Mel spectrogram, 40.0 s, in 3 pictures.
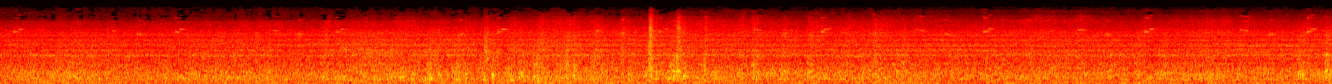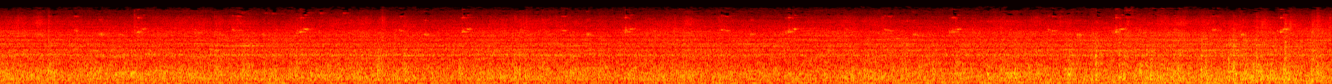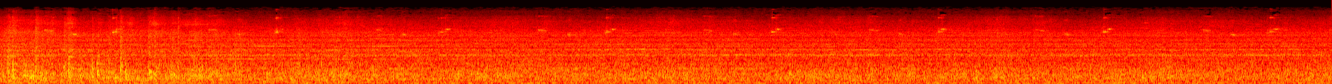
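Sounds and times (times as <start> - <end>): train wheels rumbling on track: 0.0 - 39.9
rhythmic clicking of wheels: 1.0 - 39.9
thin wheel squeal: 10.8 - 11.6, 14.1 - 14.8, 15.6 - 16.5, 18.9 - 19.8, 20.5 - 21.4, 38.6 - 39.5.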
